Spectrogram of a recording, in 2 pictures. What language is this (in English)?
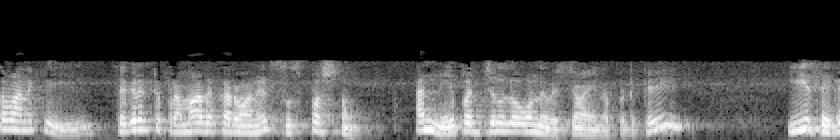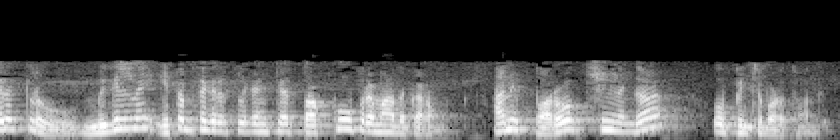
Telugu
